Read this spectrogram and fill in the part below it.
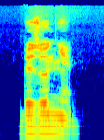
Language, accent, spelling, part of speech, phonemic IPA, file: French, France, besogner, verb, /bə.zɔ.ɲe/, LL-Q150 (fra)-besogner.wav
- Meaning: to toil, drudge, slave away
